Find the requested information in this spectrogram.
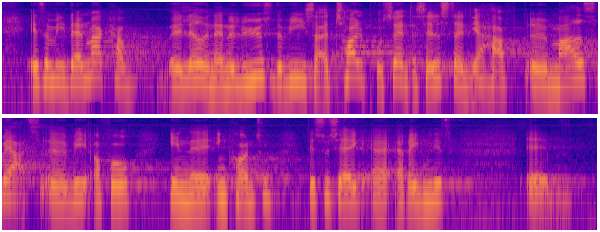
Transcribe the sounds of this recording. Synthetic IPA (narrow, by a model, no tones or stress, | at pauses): ʔes̬emʋe̝̰id̥ænmɑ̈ːɡ̥hɑ̈ | lɛːʊð̩ˠe̝nænælyːsəd̥ɑ̈ʋḭːsɐʔæt͡sʰɒ̽l̰pʰʁo̝sen̰d̥æselsd̥æn̰d̥ihɑ̈ɦɑ̈fd̥ømɑ̈ːð̞̩ˠsʋæɐ̰d̥øʋe̝ʔɒfɔ̰̽ːe̝nʔe̝nkʰɒ̽nt͡sʰo̝d̥e̝synsjɑ̈ɪe̝ɡ̥əæɐʔæɐʁiːməlid̥ | ø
